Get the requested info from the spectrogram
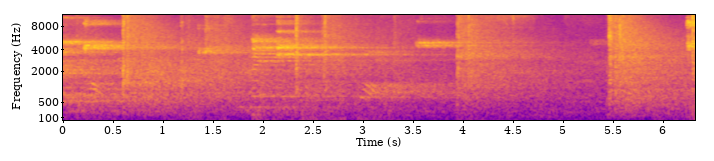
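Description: Badminton rally in an echoing sports hall: a few sharp racket hits on the shuttlecock, the loudest just before the end, with short squeaks of shoes on the court floor and voices murmuring in the background.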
